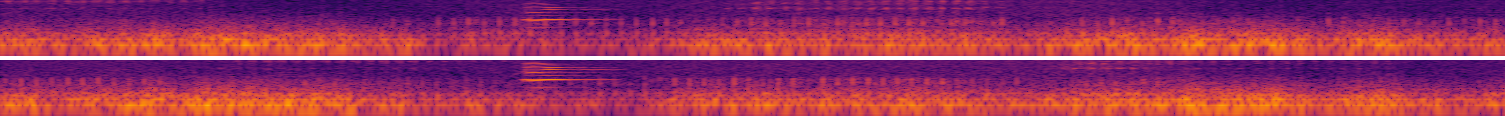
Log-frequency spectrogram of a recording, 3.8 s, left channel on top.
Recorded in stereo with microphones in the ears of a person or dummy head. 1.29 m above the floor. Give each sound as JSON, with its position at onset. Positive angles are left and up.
{"t": 1.3, "sound": "a violin", "side_deg": -25}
